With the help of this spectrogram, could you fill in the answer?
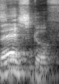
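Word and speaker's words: Burscough: It's Bearscough.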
